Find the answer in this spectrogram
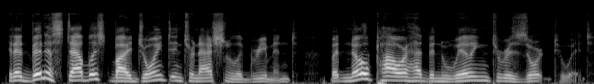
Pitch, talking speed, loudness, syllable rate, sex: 160 Hz, 180 wpm, -19 LUFS, 5.5 syllables/s, male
